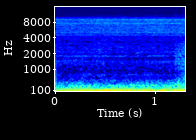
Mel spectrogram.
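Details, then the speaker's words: Rheem gas water heater, new burner assembly installed, lit from pilot: low soft roar with steady rumble, no popping or sputtering; normal burning sound. "now we've installed that burner and it's burning good now you heard that sound when it lit that that's what I was talking about earlier when you come into your attic or go by your hot water heater you should hear that sound that means that it's burning"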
